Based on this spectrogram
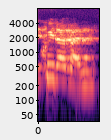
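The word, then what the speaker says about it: Kouign-amann: Je l'ai bien prononcé cette fois? Si, c'est Queen Amman.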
